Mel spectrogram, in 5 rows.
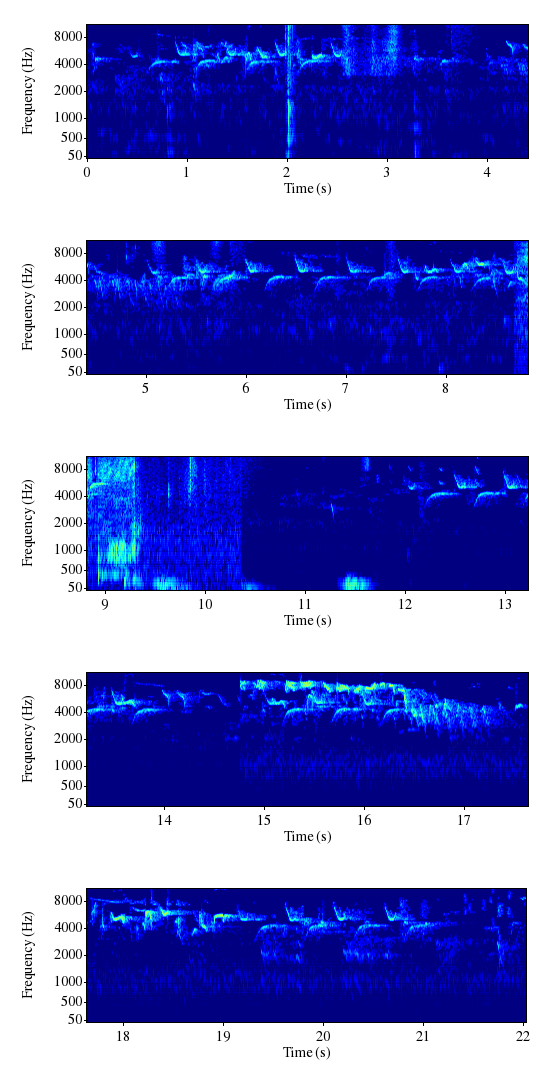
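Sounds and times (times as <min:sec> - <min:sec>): small birds chirping: 0:00.0 - 0:22.0
low thump: 0:11.4 - 0:11.7.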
